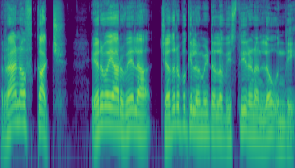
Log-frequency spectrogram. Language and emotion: Telugu, neutral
